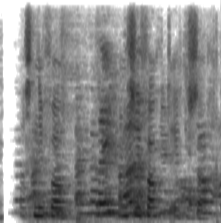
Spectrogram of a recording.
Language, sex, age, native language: Icelandic, female, 9, Icelandic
